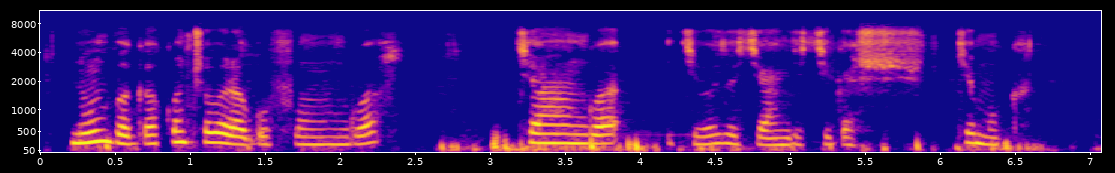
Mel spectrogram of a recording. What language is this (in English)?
Kinyarwanda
